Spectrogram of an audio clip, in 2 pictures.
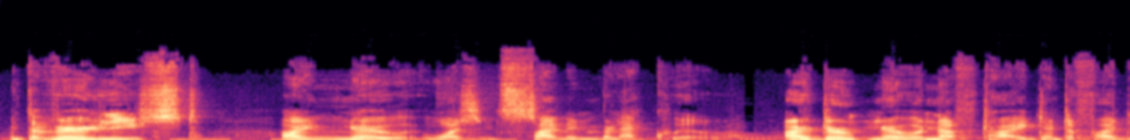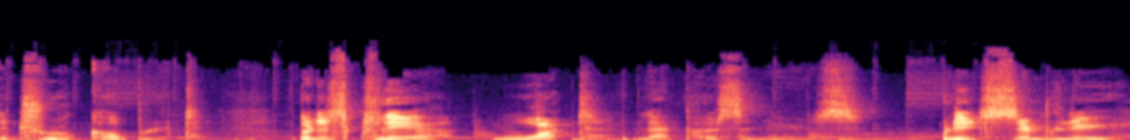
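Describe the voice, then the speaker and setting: A man's voice: fairly low pitch, animated, unhurried, creaky, pushed and bright, exaggerated voice. A man playing a pompous, secretive older space center director in a video game fandub, speaking in a theatrical, declamatory way. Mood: emphatic. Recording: amateur recording with music.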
